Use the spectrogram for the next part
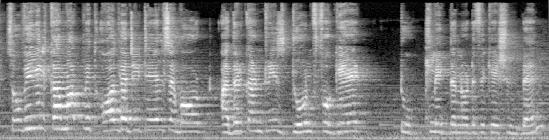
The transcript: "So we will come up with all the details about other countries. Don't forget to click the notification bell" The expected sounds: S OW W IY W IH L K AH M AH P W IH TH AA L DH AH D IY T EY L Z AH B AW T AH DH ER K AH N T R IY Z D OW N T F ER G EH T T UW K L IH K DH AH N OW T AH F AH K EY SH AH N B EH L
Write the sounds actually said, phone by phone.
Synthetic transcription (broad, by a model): S OW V IY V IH L K AH M AH P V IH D AA L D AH D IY T EY L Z AH B AW T AH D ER K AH N T R IY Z D OW N T F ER G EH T T UW K L IH K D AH N OW T AH F AH K EY SH AH N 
